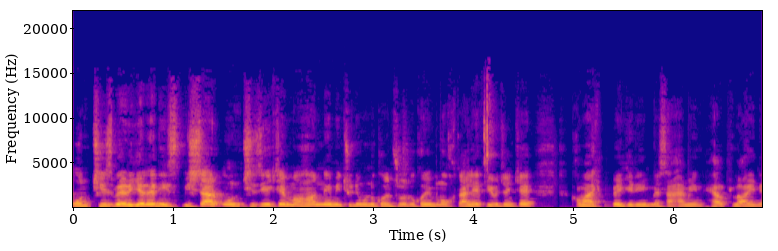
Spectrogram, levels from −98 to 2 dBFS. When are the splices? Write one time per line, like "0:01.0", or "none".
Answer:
0:03.6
